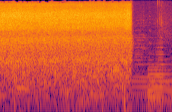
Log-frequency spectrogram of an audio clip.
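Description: Loud, continuous rush of Kataldhar waterfall near Lonavala during the monsoon, close by, cutting off abruptly near the end to a quieter background.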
